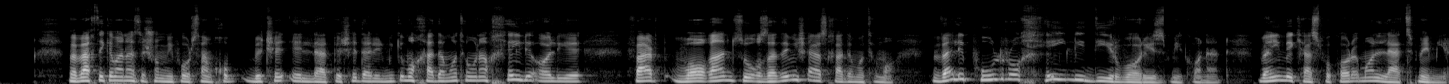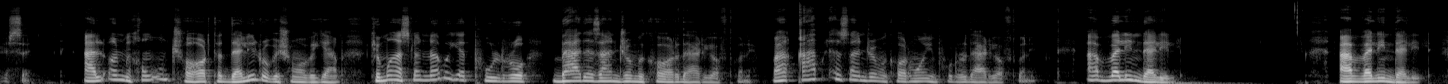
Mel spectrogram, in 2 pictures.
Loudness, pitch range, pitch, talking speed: -24 LUFS, 115-180 Hz, 145 Hz, 160 wpm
